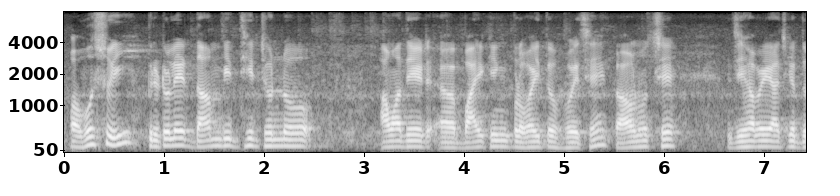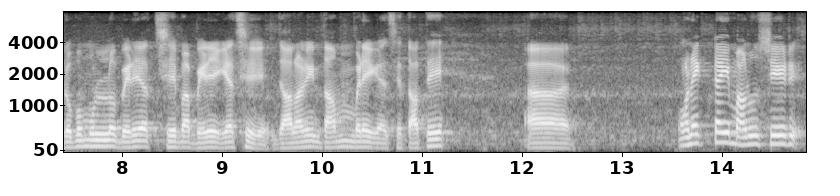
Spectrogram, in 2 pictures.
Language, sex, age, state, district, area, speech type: Bengali, male, 30-45, West Bengal, Dakshin Dinajpur, urban, spontaneous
